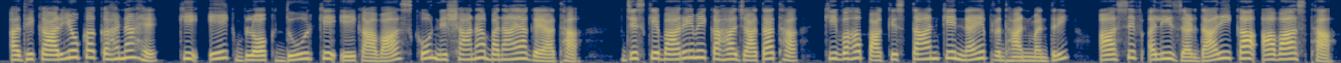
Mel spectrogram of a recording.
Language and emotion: Hindi, neutral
